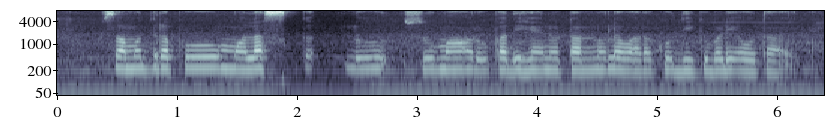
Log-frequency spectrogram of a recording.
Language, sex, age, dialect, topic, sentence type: Telugu, female, 25-30, Central/Coastal, agriculture, statement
